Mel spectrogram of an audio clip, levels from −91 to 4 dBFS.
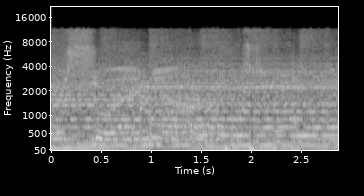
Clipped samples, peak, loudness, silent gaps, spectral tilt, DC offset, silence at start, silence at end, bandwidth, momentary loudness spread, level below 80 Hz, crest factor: under 0.1%; -6 dBFS; -16 LUFS; none; -3.5 dB/octave; under 0.1%; 0 s; 0 s; 12 kHz; 1 LU; -30 dBFS; 10 dB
